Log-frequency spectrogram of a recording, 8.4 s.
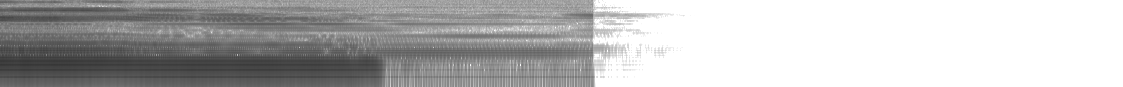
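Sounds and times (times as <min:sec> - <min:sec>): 
carnatic music in raga ranjani: 0:00.0 - 0:04.7.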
